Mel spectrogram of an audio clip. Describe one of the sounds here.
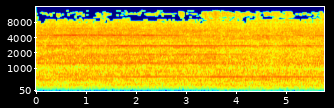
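A vacuum nozzle scrapes across carpet.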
